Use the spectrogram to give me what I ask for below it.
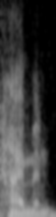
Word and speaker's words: Heyman: not making this up doc dr david heyman but i'm going to pronounce it hyman hyman yes please do dr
